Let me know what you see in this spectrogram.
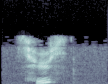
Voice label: "huss", alsace

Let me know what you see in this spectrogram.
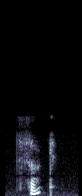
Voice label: "zack", Bas Rhin; medecine; tique

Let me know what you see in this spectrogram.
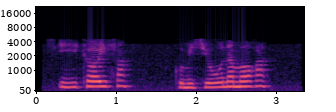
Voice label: "ikaufe", alsace

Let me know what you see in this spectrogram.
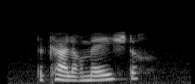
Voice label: "kallermeischter", Bas Rhin; vin; caviste

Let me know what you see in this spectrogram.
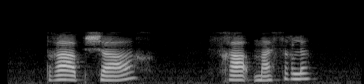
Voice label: "rabschar", Bas Rhin; vin; serpette

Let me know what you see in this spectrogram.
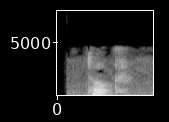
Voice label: "hack", alsace

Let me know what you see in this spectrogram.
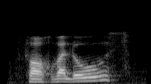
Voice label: "farwelos", alsace; incolore; vin

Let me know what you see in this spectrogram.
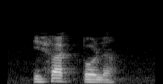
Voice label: "effaktballe", alsace

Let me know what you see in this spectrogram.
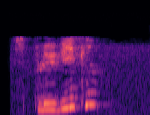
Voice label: "pluvisle", alsace

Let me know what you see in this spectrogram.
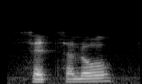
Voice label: "setzelon", alsace; vin

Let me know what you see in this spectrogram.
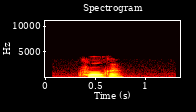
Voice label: "koche", Bas Rhin; vin; bouillir fermentation tumultueuse

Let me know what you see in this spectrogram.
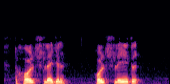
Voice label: "holzschlagel", alsace; vin; mailloche maillet

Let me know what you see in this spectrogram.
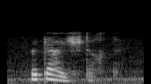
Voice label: "begeischtert", alsace

